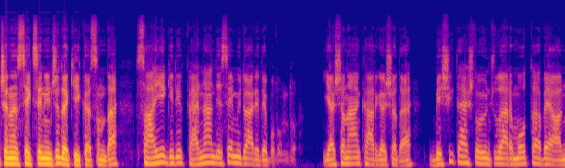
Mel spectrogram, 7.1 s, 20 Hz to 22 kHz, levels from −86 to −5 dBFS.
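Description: It's a speech clip, and the opening stretch from 0.05 to 0.83 s has that harsh, crackly edge on the loudest syllables that you get with microphone overload. The peaks are running about 4 dB past the ceiling and getting their tops sheared off, with roughly one percent of the samples flattened. The likely cause is the mic input gain being set too hot, so the converter simply runs out of headroom on the biggest moments.

You can also hear the microphone volume stepped down twice, each time as a sudden drop in the whole level, voice and background together. The first is a small dip of about 2 dB at 0.09 s, right as the distortion kicks in. The second is a bigger cut of about 6 dB at 1.08 s, just after the clipped section ends. That pattern likely comes from the call software's automatic gain control reacting to the overload and pulling the device's input level down in discrete jumps rather than smoothly.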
